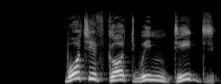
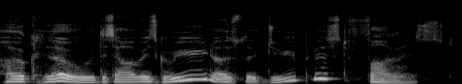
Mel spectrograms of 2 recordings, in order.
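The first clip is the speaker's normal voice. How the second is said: slow, lower eerie witch; drawn-out spooky ghost witch; 4 semitones lower than usual. A narrator's reading. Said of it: "said the Green Witch".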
